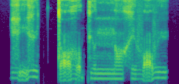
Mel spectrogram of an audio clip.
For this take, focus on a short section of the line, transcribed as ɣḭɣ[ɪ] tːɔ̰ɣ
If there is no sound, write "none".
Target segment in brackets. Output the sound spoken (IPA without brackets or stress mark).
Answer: y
